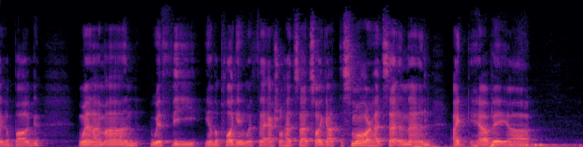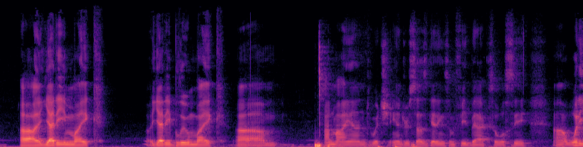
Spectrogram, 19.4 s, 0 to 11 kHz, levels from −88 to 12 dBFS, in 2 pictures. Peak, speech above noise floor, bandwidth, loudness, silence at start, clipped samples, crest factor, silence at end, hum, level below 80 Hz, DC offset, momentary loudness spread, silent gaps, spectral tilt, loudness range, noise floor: 0 dBFS; 30 dB; 10 kHz; -21 LUFS; 0 s; under 0.1%; 20 dB; 0 s; none; -36 dBFS; under 0.1%; 15 LU; none; -6 dB/octave; 5 LU; -51 dBFS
